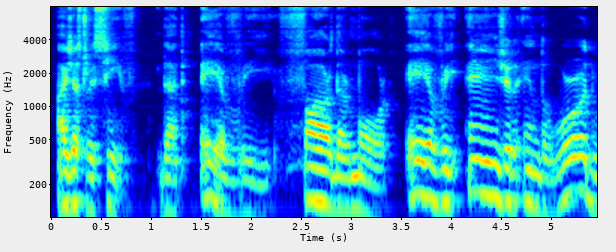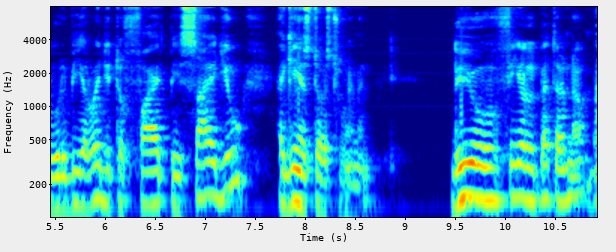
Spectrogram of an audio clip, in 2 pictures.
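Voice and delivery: very low, hushed angel voice; Jibreel's voice. Acted. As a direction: speak deep and hushed.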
